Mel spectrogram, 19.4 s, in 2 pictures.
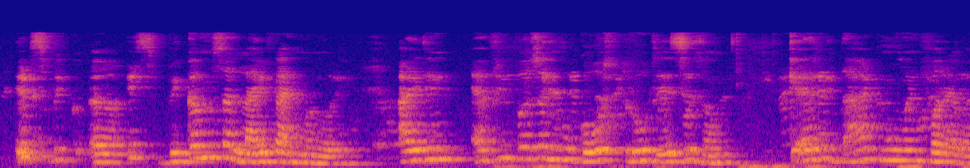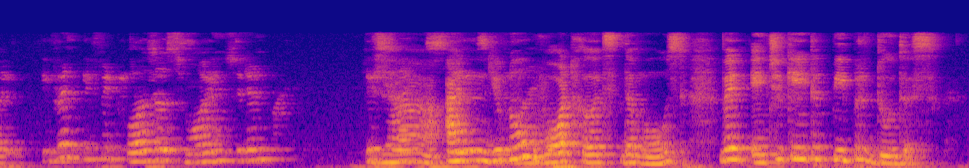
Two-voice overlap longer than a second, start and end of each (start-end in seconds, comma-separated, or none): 13.6-15.2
